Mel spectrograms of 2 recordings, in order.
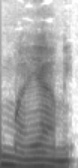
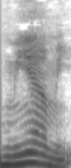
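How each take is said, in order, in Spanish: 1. Empieza con un sonido 'eye', al estilo inglés. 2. Empieza con un sonido 'ee', al estilo español. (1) "Lo correcto es decir Miami" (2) "como Miami es tan fácil de leer en español como Miami, los cubanos decimos Miami"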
